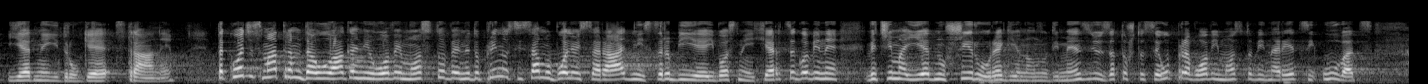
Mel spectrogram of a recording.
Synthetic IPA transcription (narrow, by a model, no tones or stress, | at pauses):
jed̪ne̞id̪ɾuɡe̞st̪ɾaːne̞ | t̪ako̞ːd͡ʑe̞smaːt̪ɾamd̪aulˠaːɡaɲe̞uo̞ʋe̞mo̞st̪o̞ʋe̞ne̞d̪o̞pɾino̞sisamo̞bo̞ʎo̞jsaɾaːd̪ɲisr̩bije̞ibo̞sne̞ixe̞ɾt̪se̞ɡo̞ʋine̞ | ʋe̞t͡ɕimauje̞d̪nuʃiɾuɾe̞ɡijo̞naːlˠnud̪ime̞nzijuzat̪o̞ʃt̪o̞se̞upɾaʋo̞o̞ʋimo̞st̪o̞ʋinaɾet̪siʔuːʋat̪s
